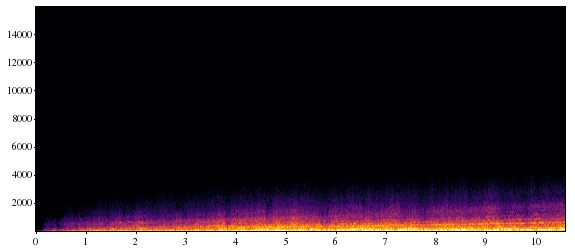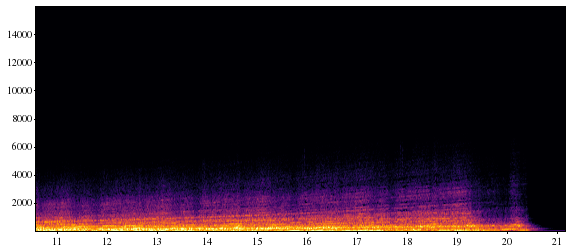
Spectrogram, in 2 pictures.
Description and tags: Abstract Spaceship A01, Ascending
Audio from my new sound effects library - "Abstract Spaceships" - with various spaceship sounds created without using jet plane recordings. Several metal tins were scraped with a violin bow, combined together, and pitch shifted to create this ascending spacecraft sound.
An example of how you might credit is by putting this in the description/credits:
The sound was recorded using a "H6 (XY) Zoom recorder" on 27th January 2018.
